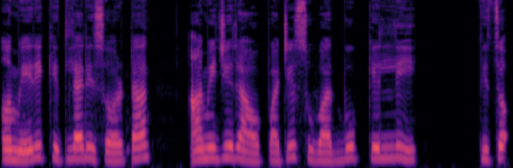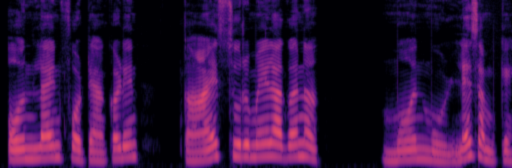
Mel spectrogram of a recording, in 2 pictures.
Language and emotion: Goan Konkani, sad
